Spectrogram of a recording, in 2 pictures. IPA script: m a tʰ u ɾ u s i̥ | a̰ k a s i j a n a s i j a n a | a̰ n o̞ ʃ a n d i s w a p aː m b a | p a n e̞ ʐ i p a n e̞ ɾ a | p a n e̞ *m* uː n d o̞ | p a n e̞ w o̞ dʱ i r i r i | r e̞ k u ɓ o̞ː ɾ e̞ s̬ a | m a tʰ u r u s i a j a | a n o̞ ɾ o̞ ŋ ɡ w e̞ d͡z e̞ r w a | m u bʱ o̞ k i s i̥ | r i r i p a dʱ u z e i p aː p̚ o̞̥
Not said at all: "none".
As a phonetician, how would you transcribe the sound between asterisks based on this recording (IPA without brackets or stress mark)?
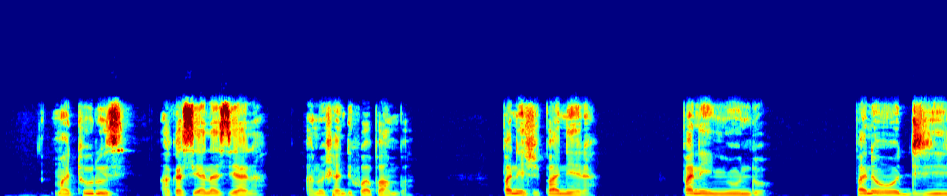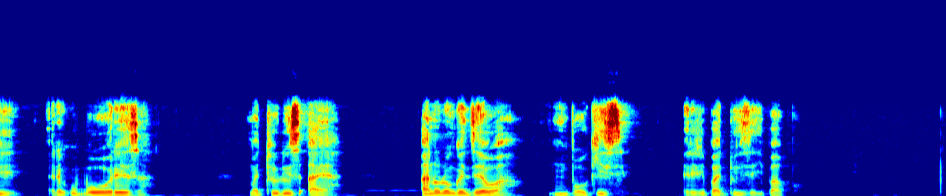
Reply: ɲ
